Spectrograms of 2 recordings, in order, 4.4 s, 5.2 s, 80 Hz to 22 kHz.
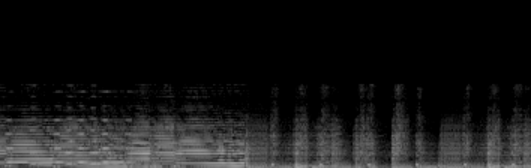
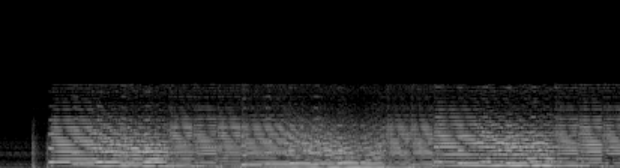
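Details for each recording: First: Commodore 64 playing a game with its SID chip marked bad after glitchy diagnostics: chiptune plays cleanly but the bass line sits a little quiet and audio is slightly poppy; workable but imperfect SID. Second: Commodore 64 machine #2, bad PLA previously fixed, playing Donkey Kong: clean, steady chiptune with bright square tones and even level, no buzz, crackle or dropouts; SID sound chip output normal.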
